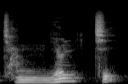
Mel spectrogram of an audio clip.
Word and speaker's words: 작렬지: 옌 는 커버에 장편소설 장 렬 지 골랐습니다 발음이 좀 어렵죠 작렬 g 입니다 아 이 작렬 지는 참 2013년에 에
